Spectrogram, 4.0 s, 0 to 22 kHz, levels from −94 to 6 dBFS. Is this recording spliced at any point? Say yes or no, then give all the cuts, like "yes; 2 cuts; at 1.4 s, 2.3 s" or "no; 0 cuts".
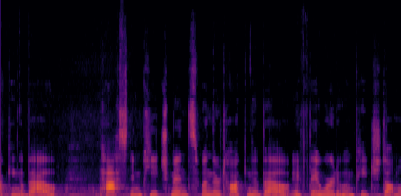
no; 0 cuts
